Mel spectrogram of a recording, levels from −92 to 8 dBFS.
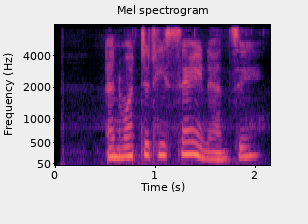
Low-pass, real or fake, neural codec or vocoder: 7.2 kHz; real; none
